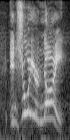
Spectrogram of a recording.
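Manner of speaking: angry, pitched very high, shrill and loud. Speaker repeats their own just-spoken line, mocking how it sounded: mock-angry repeat of own line. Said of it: "Why did I sound so angry".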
